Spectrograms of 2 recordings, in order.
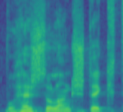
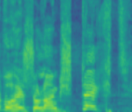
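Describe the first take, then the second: First: Much lower and softer, musing; a hushed, thoughtful repeat; quiet reflective echo. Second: Higher, louder joyful question; glad, impatient welcome; eager reproach. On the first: Acted. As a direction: turn the question on yourself softly. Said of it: "Ab und zu denke ich". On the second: Retold or imitated. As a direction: burst out as if he should have come long ago. Imams greet the long-awaited messenger.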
